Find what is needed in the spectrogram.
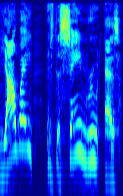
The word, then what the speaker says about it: Yahweh: So there's very close relationship when God says I am has sent you, and the Tetragrammaton pronounced Yahweh.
